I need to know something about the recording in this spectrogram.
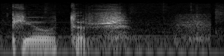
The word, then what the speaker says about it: Pyotr: up okay let's see announcing it in russian it is said as pyotr pyotr that's how you say it pyotr aven that's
